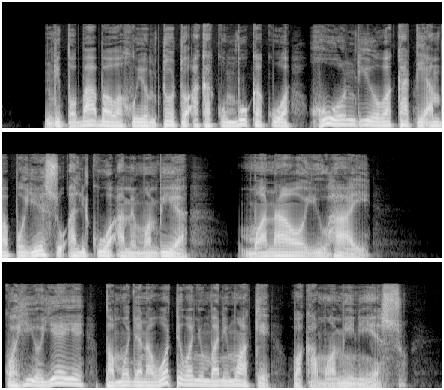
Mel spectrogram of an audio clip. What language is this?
Swahili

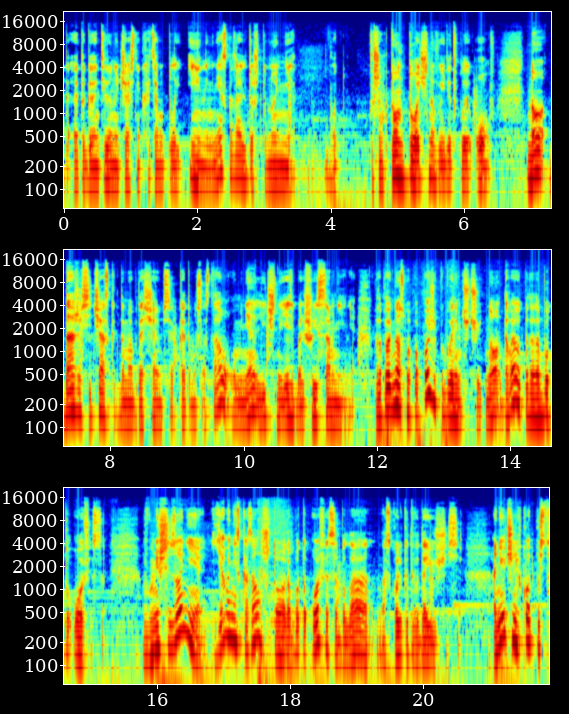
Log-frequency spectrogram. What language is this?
Russian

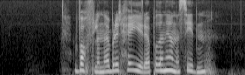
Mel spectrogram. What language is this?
Norwegian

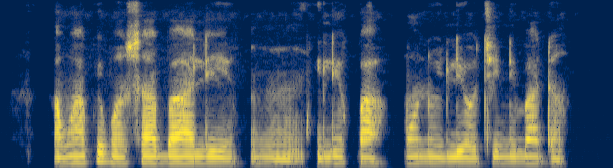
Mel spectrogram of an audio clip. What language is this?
Yoruba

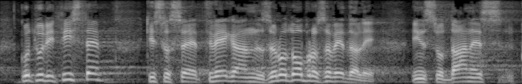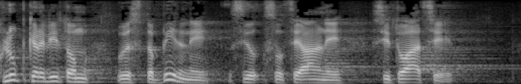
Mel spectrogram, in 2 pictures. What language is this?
Slovenian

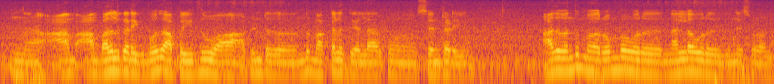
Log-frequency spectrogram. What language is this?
Tamil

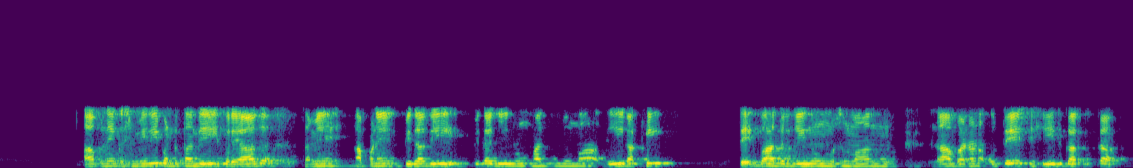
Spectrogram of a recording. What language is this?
Punjabi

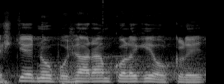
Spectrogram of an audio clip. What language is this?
Czech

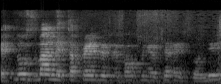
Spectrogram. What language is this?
Hebrew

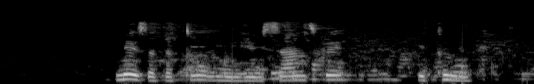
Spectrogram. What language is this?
Kinyarwanda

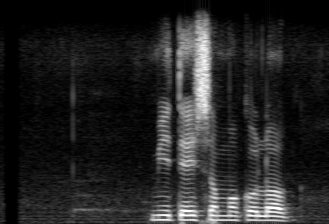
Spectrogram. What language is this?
Nepali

